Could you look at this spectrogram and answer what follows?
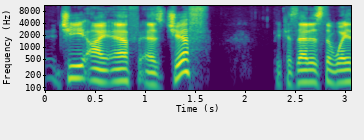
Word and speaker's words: GIF: for it now I assume that you also pronounce gif as jiff because that is the way that it's actually pronounced and you're not one of those weirdos who tries to pronounce it as gif because if you're gonna tell me that that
